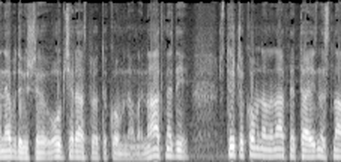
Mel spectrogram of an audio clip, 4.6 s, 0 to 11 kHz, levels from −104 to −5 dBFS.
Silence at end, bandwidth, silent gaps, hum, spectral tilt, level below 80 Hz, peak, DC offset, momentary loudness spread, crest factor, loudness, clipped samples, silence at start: 0 s; 11 kHz; none; none; -6.5 dB/octave; -50 dBFS; 0 dBFS; under 0.1%; 7 LU; 14 dB; -14 LUFS; 0.5%; 0 s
